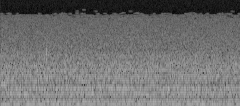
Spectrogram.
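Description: Steady low hum with a faint hiss over it, unchanging throughout: room background noise with no distinct event.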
